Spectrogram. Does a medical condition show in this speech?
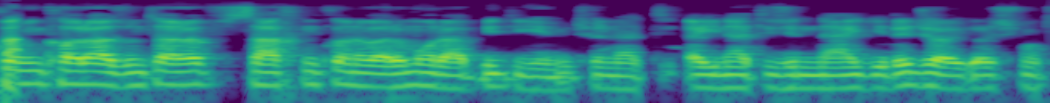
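No.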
